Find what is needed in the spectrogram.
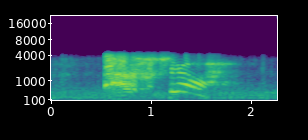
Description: Today I had a very intense and loud sneezing fit...enjoy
